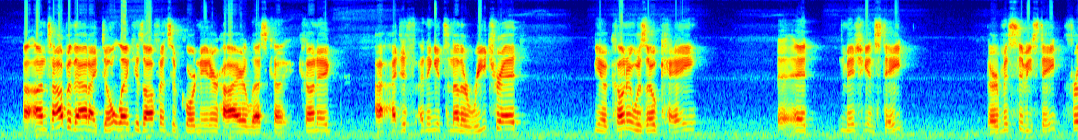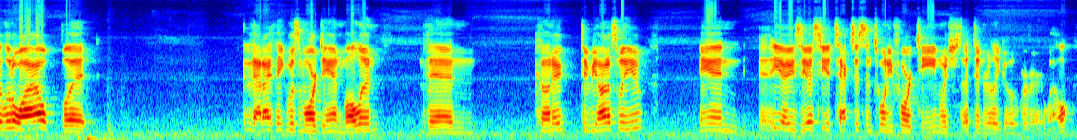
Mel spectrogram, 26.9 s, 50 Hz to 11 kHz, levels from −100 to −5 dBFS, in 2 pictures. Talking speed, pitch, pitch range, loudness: 155 wpm, 135 Hz, 125-150 Hz, -16 LUFS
